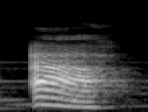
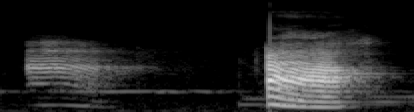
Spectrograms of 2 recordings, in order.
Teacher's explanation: open your mouth and keep your tongue low if your tongue and jaw are too high it might sound like e as in bed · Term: the vowel ah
